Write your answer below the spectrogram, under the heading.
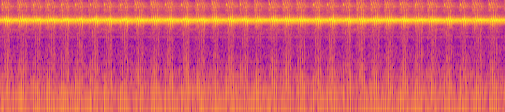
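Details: A loud cricket in a room at night gives a sharp, high trilling chirp, pulsed rapidly and steadily at roughly two beats per second.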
